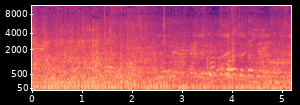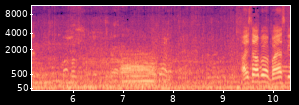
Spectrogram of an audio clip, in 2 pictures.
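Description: Men talk loudly nearby over a busy outdoor crowd.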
